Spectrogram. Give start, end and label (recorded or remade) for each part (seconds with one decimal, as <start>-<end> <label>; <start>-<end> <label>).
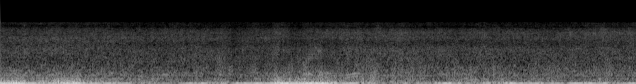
0.0-2.1 recorded; 2.1-3.4 remade; 3.4-6.4 recorded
